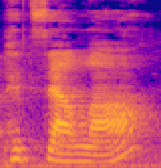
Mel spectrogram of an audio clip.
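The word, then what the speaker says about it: pizzella: it's a Italian waffle cookie and it's actually pronounced pizza all right singular would be a pizza la these things can be um heart or crisp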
